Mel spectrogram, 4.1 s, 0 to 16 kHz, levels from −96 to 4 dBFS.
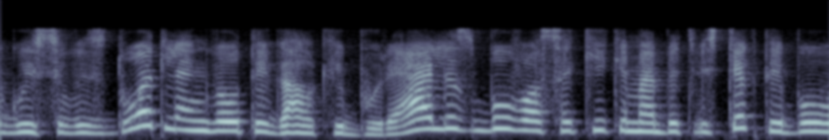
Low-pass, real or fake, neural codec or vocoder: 7.2 kHz; real; none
